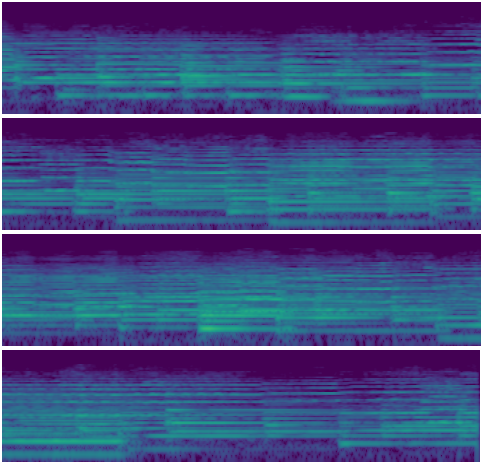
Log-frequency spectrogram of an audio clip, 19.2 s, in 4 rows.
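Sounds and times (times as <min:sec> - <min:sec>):
piano trio playing: 0:00.0 - 0:19.1.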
